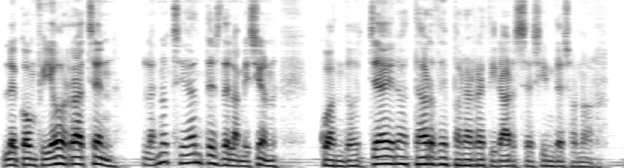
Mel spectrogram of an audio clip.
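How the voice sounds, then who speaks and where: A male narrator with a fairly low voice reads audio fiction in a scripted, dramatic style. Soft music sits behind the narration. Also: a little slow.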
